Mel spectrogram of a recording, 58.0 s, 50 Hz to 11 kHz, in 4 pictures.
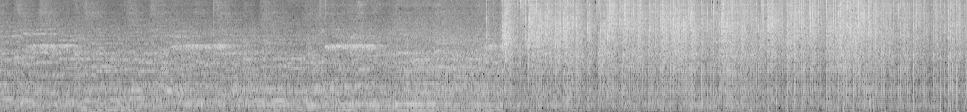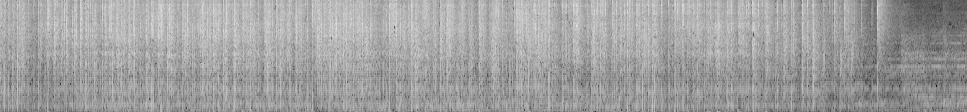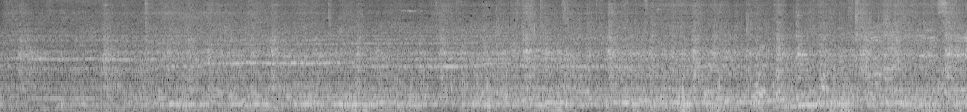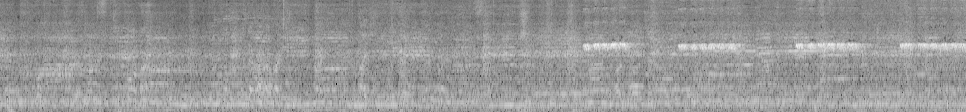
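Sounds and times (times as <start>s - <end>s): crowd: 0.0s - 58.0s
music: 0.0s - 58.0s
firecrackers crackling: 7.2s - 28.0s, 35.9s - 38.9s, 52.1s - 54.8s, 55.4s - 58.0s.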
